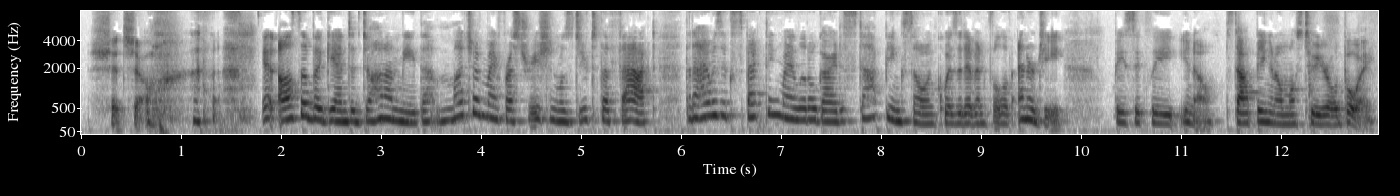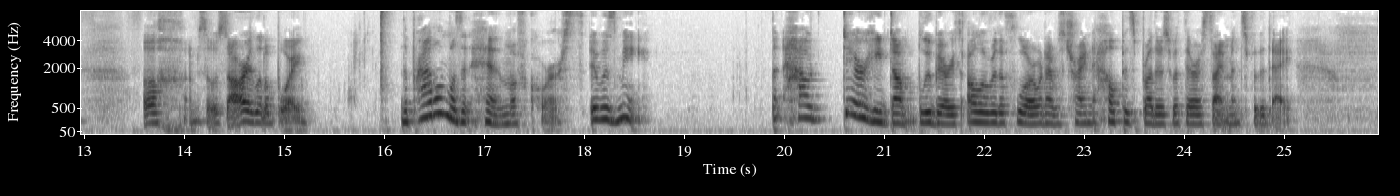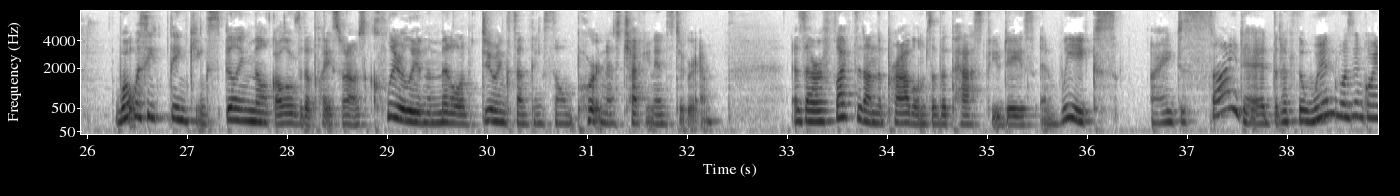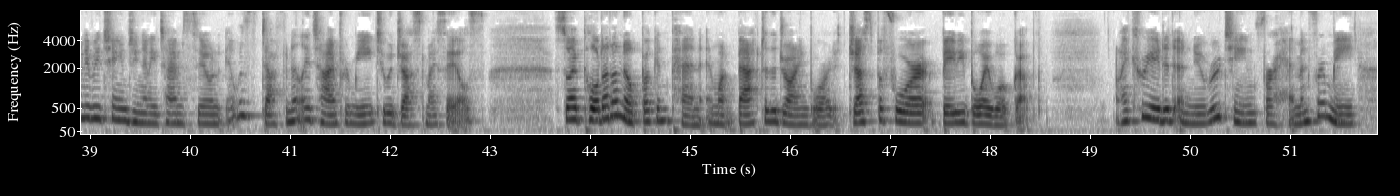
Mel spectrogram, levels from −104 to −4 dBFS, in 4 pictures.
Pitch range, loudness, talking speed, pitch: 180-250 Hz, -29 LUFS, 200 wpm, 215 Hz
